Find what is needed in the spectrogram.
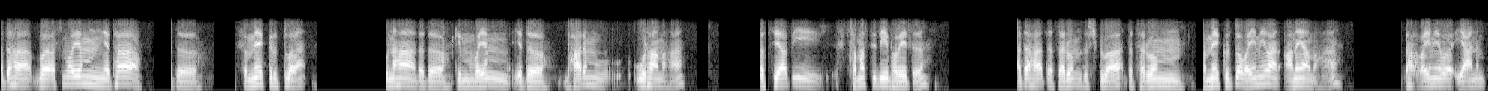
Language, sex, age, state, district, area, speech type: Sanskrit, male, 18-30, Karnataka, Chikkamagaluru, rural, conversation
